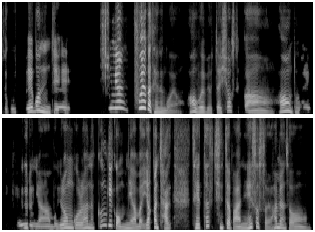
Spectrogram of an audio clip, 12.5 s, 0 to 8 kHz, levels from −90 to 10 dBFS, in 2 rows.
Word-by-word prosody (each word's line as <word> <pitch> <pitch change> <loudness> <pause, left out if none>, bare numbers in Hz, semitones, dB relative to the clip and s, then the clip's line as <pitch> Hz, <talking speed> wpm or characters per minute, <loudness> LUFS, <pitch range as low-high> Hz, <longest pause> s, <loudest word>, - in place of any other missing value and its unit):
그래가지고 195 +1 -15 0.2
매번 260 +3 +3
이제 185 -2 -4 0.9
쉬면 465 -5 +3
후회가 475 -7 +10
되는 170 - -7
거예요. 150 - -15
'아 235 +4 -1
왜 175 -5 -2
몇 145 -1 -13
달 170 -3 -5
쉬었을까? 145 - -4
아 255 +3 +3
너 170 - -12
왜 - - -10 0.7
이렇게 230 +2 -2
게으르냐? 150 -3 -7
뭐 150 +1 -10
이런 220 +4 -2
걸 190 -2 -3
하는 210 -2 -4
끈기가 360 +1 0
없냐?' 160 +3 -3
막 150 - -4
약간 230 +5 +4
자 170 -3 0 0.4
제 220 0 +1
탓을 320 +6 -5
진짜 210 +1 0
많이 150 +2 -1
했었어요 235 - -2
하면서. 150 - -4
195 Hz, 320 characters per minute, -24 LUFS, 155-245 Hz, 0.9 s, 후회가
